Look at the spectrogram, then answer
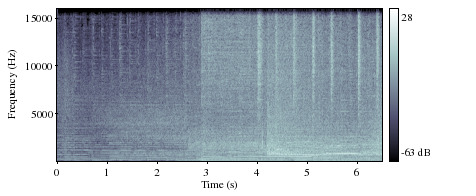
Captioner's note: gentle music; engine rumbling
